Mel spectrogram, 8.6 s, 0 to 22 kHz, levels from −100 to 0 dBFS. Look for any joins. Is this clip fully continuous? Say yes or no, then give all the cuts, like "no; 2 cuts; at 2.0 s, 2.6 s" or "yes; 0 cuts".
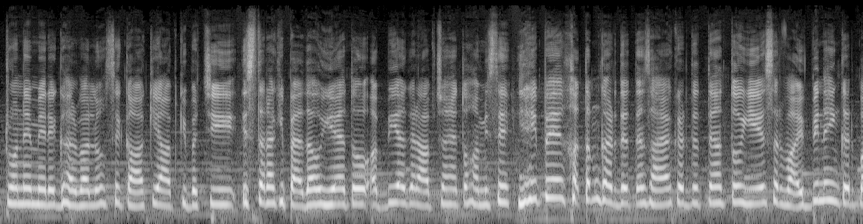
no; 2 cuts; at 2.3 s, 5.1 s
